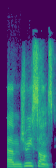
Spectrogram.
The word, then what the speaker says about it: jouissance: And I think you refer to it in the book as jouissance, I believe is how you say it.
